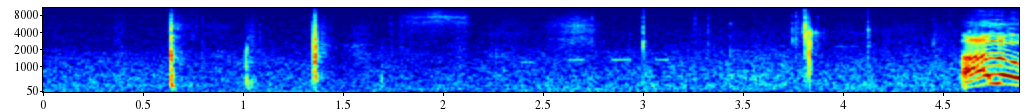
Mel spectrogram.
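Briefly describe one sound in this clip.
Phone buttons click as a man dials.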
